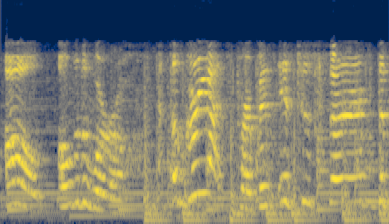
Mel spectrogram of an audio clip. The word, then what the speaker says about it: griot: share that history with you agree oh it's pronounced griot or English agree on its the West African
